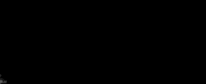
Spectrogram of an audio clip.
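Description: Near silence, after the last syllable of a spoken word fades out at the very start.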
